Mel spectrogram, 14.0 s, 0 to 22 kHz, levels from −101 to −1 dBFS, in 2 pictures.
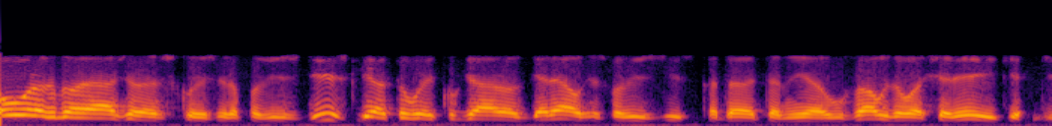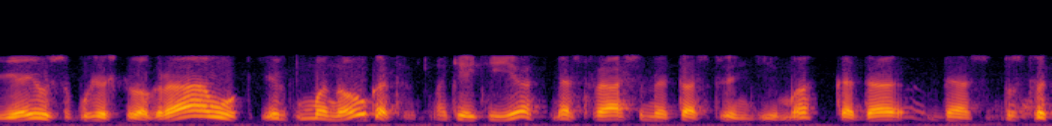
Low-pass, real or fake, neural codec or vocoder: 3.6 kHz; real; none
